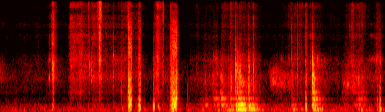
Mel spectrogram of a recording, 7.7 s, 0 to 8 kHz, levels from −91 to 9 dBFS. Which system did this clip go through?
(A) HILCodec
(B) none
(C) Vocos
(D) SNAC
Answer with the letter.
A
